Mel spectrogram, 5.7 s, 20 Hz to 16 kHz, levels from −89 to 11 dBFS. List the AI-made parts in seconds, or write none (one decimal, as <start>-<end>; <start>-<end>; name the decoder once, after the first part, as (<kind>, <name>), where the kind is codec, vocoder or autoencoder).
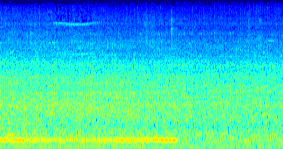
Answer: none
